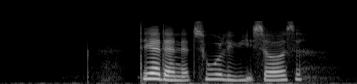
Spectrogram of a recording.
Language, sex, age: Danish, female, 45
